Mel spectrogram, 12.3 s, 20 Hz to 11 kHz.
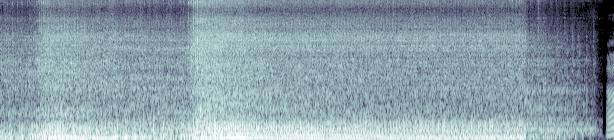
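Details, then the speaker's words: Cub Cadet 1430 lawn tractor, sat for years, running just after starting: fast uneven chug with occasional skipped beats, misfire on one side. Later found the idle screw fully out and plugs fouled; carburetor retuned and plugs replaced. "here I'm like gassing myself right now little misfire on this side but she's running pretty good actually"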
